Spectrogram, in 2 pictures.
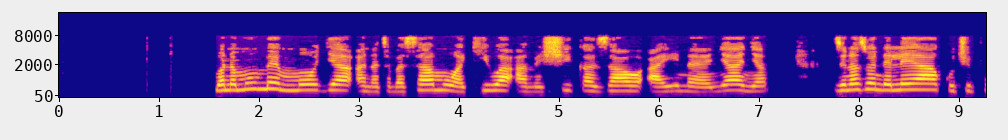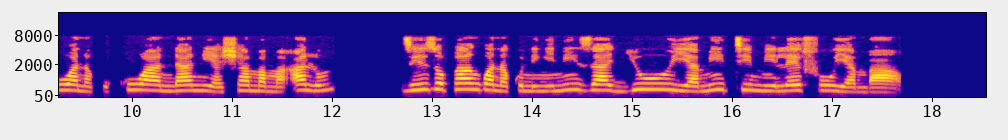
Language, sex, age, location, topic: Swahili, female, 25-35, Dar es Salaam, agriculture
